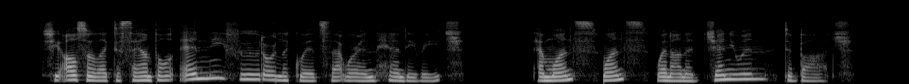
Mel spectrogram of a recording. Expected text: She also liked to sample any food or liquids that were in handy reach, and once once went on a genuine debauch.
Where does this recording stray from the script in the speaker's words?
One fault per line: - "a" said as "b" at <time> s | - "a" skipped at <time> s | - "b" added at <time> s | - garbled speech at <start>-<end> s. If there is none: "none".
none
